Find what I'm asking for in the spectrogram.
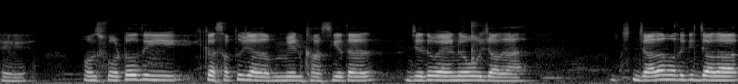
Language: Dogri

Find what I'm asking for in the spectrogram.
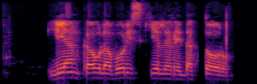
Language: Esperanto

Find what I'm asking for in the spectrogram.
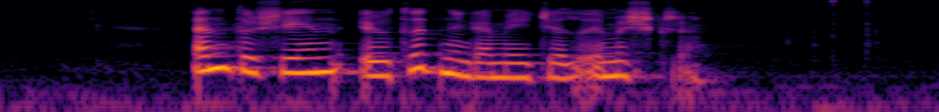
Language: Faroese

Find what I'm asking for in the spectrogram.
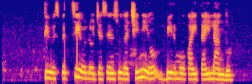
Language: Esperanto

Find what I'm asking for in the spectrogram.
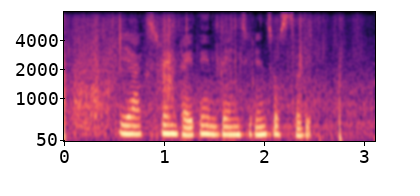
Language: Telugu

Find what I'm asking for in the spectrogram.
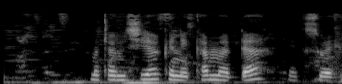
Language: Swahili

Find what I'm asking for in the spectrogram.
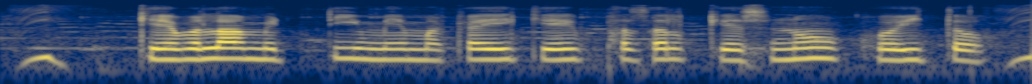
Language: Maithili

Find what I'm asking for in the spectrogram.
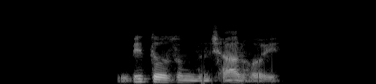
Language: Khowar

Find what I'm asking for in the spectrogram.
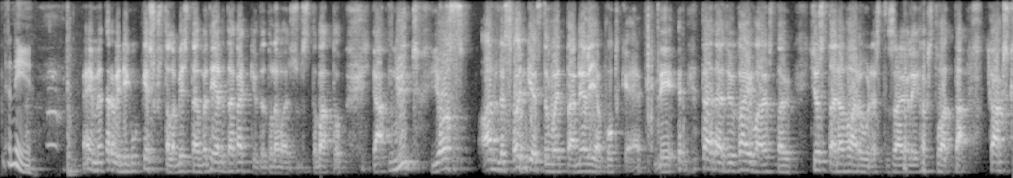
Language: Finnish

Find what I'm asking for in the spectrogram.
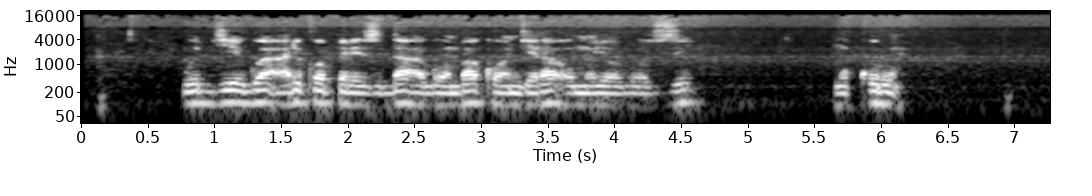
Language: Kinyarwanda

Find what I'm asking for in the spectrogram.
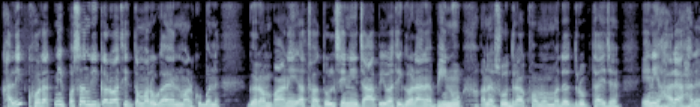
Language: Gujarati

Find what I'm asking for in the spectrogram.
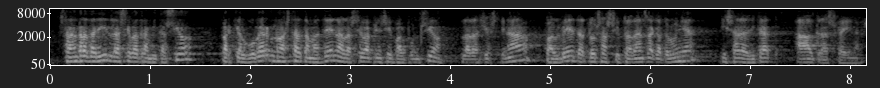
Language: Catalan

